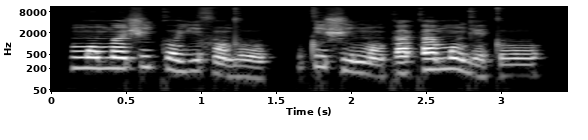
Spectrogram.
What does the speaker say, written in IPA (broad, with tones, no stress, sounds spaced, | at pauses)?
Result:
m ɔ̃˦ m ã˦ ʃ i˦ k o˧ j i˧ s ɔ̃˨ d o˨ | t i˦ ʃ i˧ m ɔ̃˨ k a˧ k a˦ m ɔ̃˦˨ ɡ e˨ t o˧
